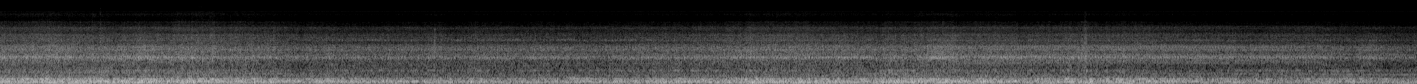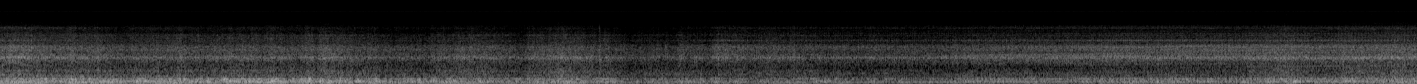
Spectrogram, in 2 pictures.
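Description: Aprilia RSV 1000 R's V-twin engine running at road speed, mixed with wind rushing over the microphone. It grows quieter about two-thirds of the way in as the bike slows, then rises slightly near the end.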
